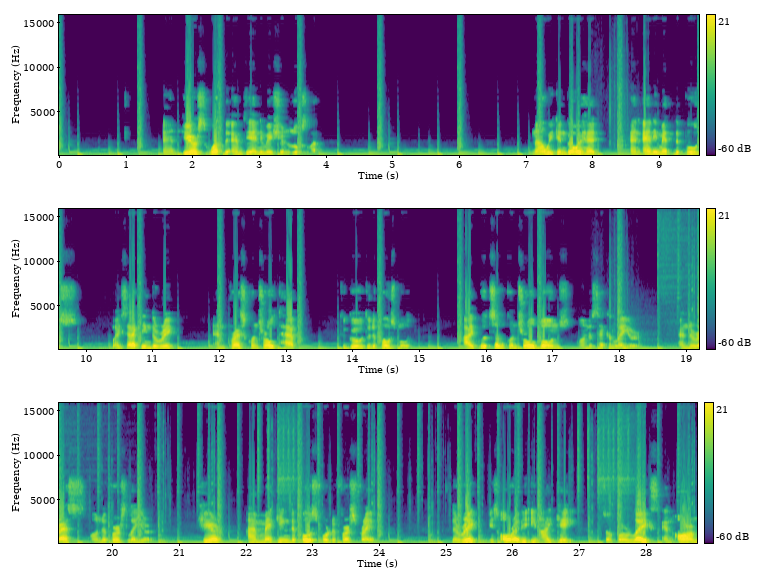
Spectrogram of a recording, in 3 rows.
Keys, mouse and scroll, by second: 0.8-18.4 drag, 0.8 a, 1.4 space, 9.1 middle click, 9.1 right click, 18.4-20.3 shift+middle drag, 20.3-20.7 drag, 20.7-26.3 middle drag, 22.9 ctrl+Tab, 26.3-28.7 drag, 26.5-27.0 middle drag, 28.6 g.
